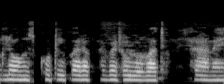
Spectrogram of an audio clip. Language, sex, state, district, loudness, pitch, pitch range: Hindi, female, Chhattisgarh, Bilaspur, -18 LUFS, 215 Hz, 205-220 Hz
